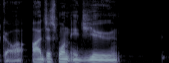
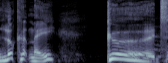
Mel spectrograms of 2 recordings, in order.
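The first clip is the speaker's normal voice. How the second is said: louder and higher, slow, insistent "Good"; intense gruff coaching voice; 8 semitones higher, 6 dB louder, much slower than usual. Retold or imitated. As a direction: grab his attention and drive the praise home. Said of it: "He was doing this low voice".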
